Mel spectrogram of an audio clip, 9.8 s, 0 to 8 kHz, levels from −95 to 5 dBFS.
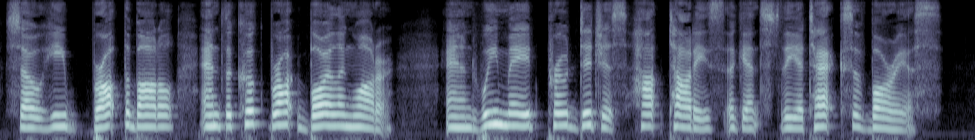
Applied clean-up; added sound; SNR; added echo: none; none; none; none.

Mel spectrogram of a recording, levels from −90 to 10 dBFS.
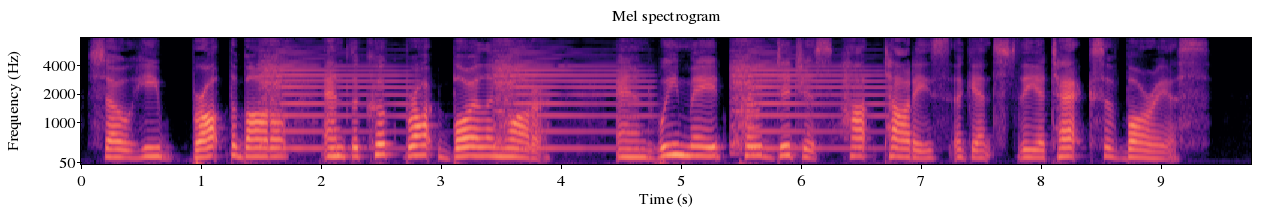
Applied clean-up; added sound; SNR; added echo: none; Bowed string instrument; 11 dB; none.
